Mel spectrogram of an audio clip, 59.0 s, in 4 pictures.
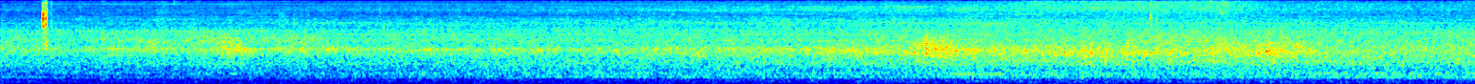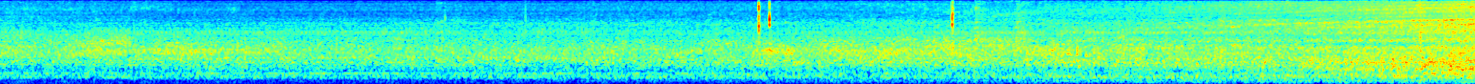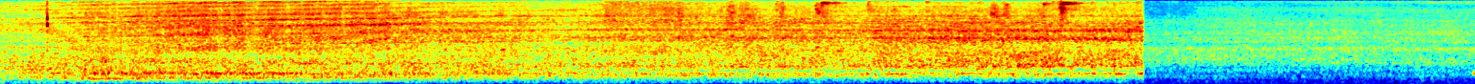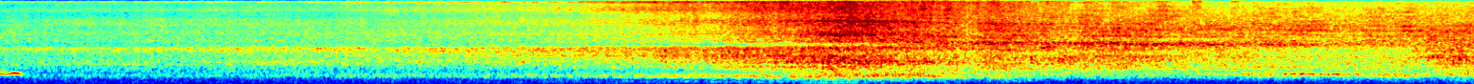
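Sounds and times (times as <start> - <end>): train wheels rumbling on rails: 22.5 - 41.0, 45.3 - 58.9
high-pitched wheel squeal: 53.8 - 56.8.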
